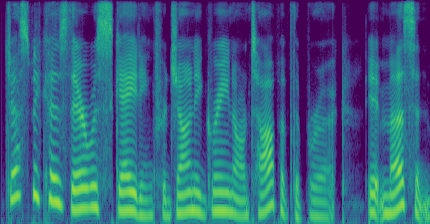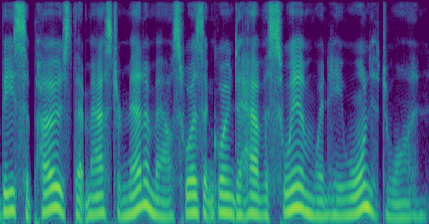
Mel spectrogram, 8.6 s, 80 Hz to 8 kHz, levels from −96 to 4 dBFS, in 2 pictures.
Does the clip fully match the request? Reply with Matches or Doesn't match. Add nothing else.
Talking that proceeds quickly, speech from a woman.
Matches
